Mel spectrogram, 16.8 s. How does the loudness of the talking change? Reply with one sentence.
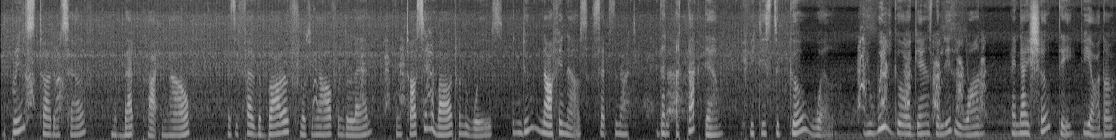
The volume of the talking stays about the same.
